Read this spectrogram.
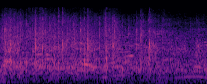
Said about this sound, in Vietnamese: xin dâng cao tràng vỗ tay thật lớn để thể hiện tấm lòng chung cảm ơn quý vị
